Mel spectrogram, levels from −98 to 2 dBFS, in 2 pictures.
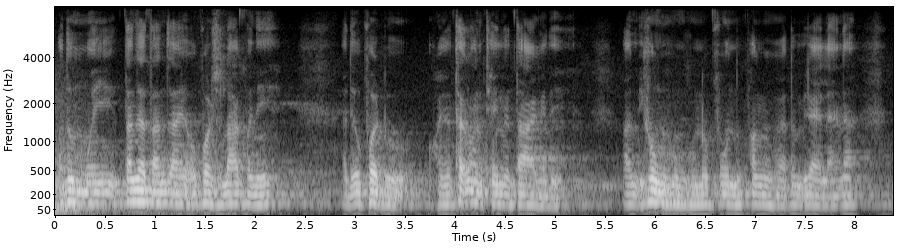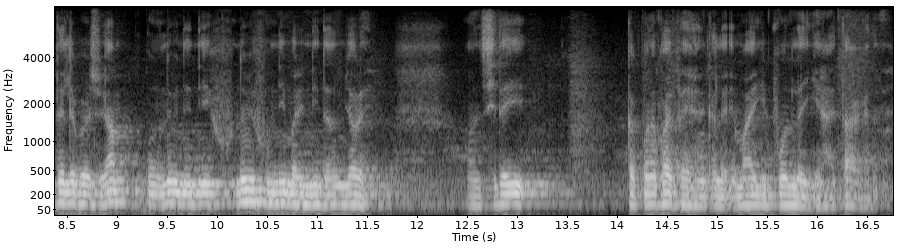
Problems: background sounds at intervals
